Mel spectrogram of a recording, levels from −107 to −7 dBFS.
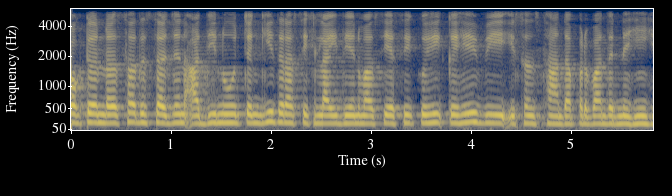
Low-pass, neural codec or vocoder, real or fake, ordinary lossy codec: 5.4 kHz; none; real; none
